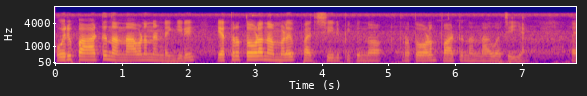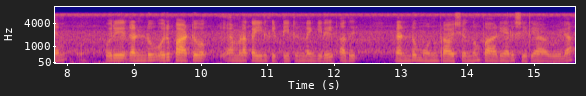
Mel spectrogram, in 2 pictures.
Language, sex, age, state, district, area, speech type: Malayalam, female, 30-45, Kerala, Malappuram, rural, spontaneous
